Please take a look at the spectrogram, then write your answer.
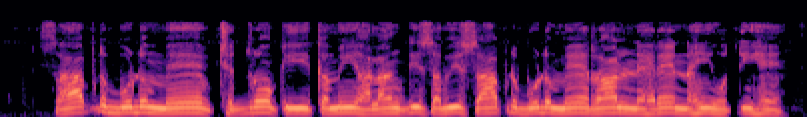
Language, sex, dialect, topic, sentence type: Hindi, male, Kanauji Braj Bhasha, agriculture, statement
